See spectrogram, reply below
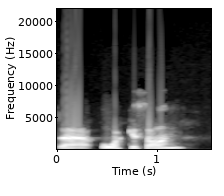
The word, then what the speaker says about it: Åkeson: What is a little circle above the A? What does that do in terms of the sound? – It means that it's pronounced Åkeson.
